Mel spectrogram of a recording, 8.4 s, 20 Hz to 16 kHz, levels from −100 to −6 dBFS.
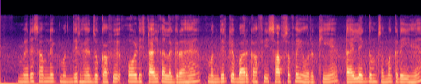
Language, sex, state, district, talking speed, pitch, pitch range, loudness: Hindi, male, Rajasthan, Bikaner, 190 wpm, 140 Hz, 135-150 Hz, -22 LUFS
